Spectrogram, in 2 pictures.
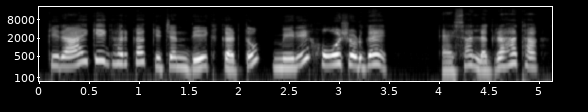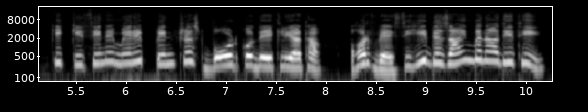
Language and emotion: Hindi, surprised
